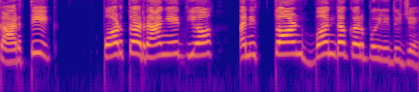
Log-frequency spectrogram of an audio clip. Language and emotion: Goan Konkani, angry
